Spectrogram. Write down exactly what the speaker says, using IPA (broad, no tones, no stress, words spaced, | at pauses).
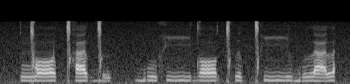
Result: ŋ͡ǀɔːlǀʰalɡ͡ǀɯ | buxiː dɔːǀʰɯlǀʰiːlbu lal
